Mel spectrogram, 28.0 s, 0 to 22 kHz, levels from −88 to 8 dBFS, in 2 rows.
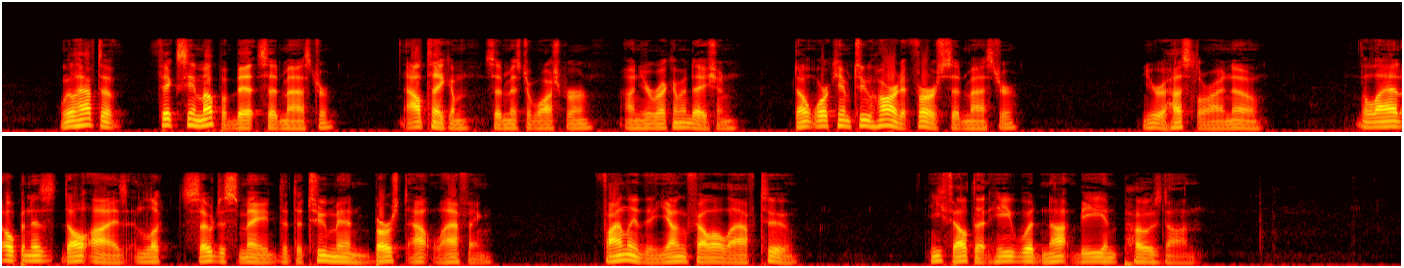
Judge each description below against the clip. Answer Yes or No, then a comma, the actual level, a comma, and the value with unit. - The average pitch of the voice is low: Yes, very low, 95 Hz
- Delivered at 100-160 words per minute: Yes, average, 140 wpm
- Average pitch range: Yes, average, 4.6 semitones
